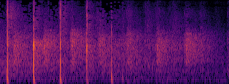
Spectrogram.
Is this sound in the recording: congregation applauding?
yes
